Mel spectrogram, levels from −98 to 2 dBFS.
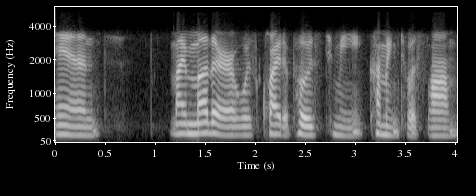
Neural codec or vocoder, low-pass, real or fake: none; 5.4 kHz; real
